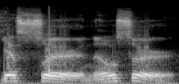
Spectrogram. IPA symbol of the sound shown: ɜː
